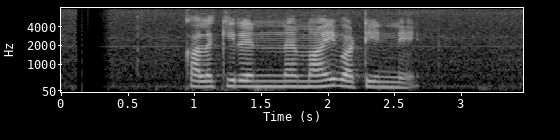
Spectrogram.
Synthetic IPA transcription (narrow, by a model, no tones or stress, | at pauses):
kaləkiɾenːəmajʋaʈinːe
